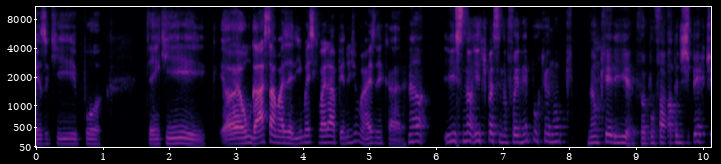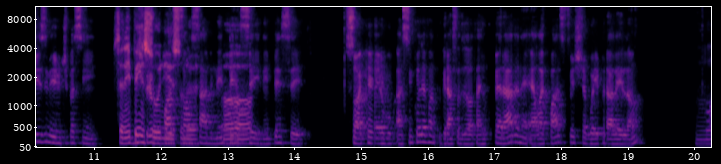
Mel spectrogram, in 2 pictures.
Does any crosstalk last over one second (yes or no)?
yes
